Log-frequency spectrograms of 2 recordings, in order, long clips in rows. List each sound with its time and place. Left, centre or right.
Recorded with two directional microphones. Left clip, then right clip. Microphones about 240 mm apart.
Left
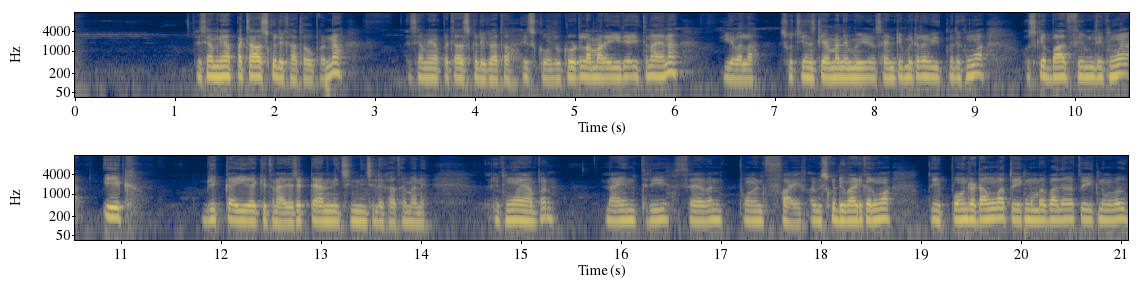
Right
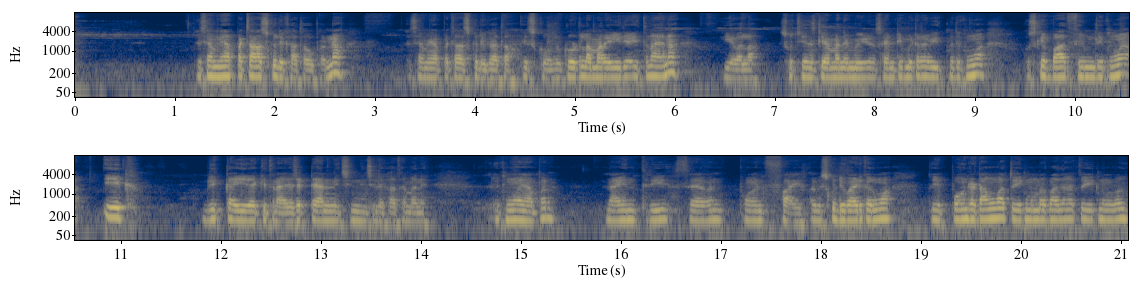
1.2 s speech: left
